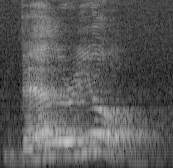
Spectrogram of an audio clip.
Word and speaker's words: Blériot: French pilot, Louis Blériot. You don't ever pronounce the last consonant in French.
